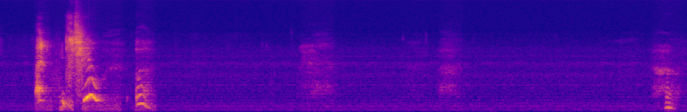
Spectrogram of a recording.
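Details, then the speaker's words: Powerful sneezes after attempted induction with a bobby pin, chutney having failed: two loud sneezes close together with a short gasp between, a few soft breaths, then a final stifled sneeze. "Oh gosh. Powerful sneezes tonight. Holy cow."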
